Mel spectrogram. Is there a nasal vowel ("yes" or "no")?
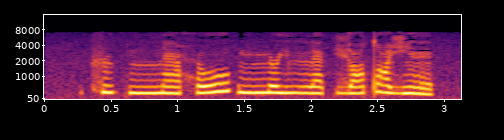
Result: yes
